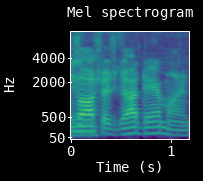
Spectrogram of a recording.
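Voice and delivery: speaking with mouth full of food. Co-host answers before swallowing his food, talking with mouth full. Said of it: "You want to try that one more time after you swallowed?".

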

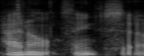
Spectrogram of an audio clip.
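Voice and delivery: sadly spoken. Recalling answering a friend's question at a birthday party, retelling a sad answer.

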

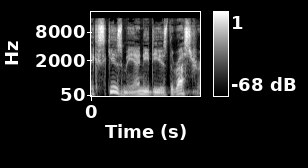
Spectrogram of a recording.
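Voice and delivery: ordinary delivery

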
